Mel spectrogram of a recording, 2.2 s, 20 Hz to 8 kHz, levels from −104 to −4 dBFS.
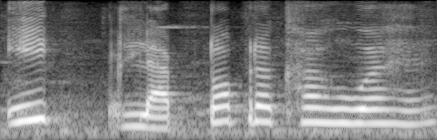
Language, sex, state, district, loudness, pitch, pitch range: Hindi, female, Bihar, Patna, -14 LUFS, 285 Hz, 265-300 Hz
